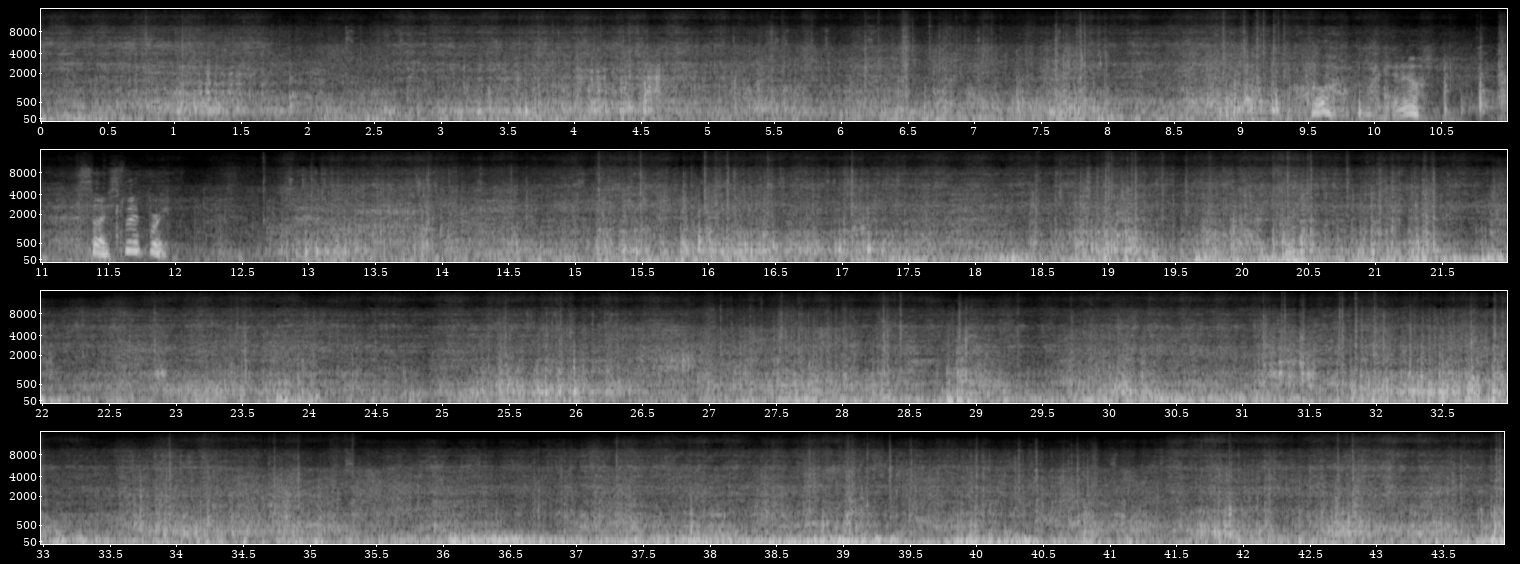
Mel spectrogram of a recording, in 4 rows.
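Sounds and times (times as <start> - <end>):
bike tyres rolling over dirt: 0.0 - 43.9.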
